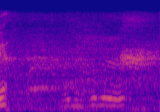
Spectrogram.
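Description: Quiet open-air background: distant voices with a few harsh, rasping calls from a bird or animal near the end.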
